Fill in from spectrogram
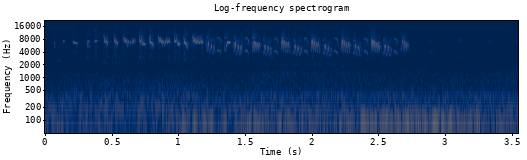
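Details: Superb fairywren from Australia giving an ultra fast, high-pitched song likened to a laser or sci-fi effect: a rapid stream of very high trilled notes lasting nearly three seconds, over a steady low hum and background music.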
